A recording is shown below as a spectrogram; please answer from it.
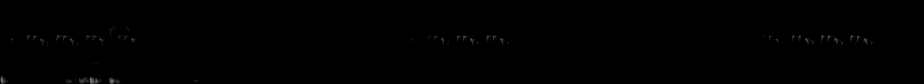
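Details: Harsh, rasping chatter of a cactus wren at the nest, repeated in three bursts roughly four seconds apart. A few higher, thinner notes are mixed in, and low background rumble is heard.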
